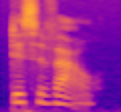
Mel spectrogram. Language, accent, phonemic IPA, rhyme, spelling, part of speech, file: English, US, /dɪsəˈvaʊ/, -aʊ, disavow, verb, En-us-disavow.ogg
- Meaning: 1. To strongly and solemnly refuse to own or acknowledge; to deny responsibility for, approbation of, and the like 2. To deny; to show the contrary of; to deny legitimacy or achievement of any kind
